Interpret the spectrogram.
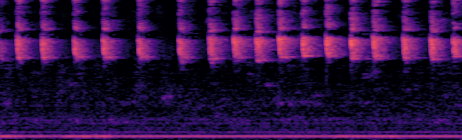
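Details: Sharp, high-pitched chips repeated roughly twice a second by a spiderhunter, slightly uneven spacing, a faint background hum throughout.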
